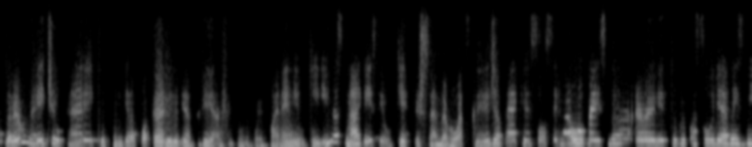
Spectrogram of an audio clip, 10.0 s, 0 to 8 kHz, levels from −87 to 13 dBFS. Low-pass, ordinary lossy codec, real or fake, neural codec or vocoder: 7.2 kHz; Opus, 24 kbps; fake; codec, 16 kHz, 0.5 kbps, X-Codec, HuBERT features, trained on general audio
